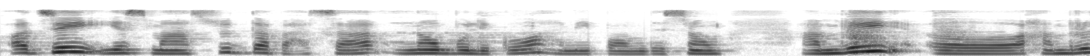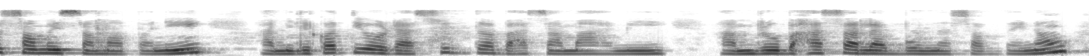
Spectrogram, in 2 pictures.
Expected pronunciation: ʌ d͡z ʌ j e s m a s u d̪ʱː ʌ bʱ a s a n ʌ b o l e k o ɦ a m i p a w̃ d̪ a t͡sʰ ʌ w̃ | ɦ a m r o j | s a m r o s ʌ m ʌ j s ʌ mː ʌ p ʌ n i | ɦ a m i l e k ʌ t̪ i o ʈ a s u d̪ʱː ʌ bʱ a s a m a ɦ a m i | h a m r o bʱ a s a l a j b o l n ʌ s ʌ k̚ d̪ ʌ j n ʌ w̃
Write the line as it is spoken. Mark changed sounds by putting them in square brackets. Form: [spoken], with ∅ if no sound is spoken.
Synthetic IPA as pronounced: ʌ d͡z ʌ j e s m a s u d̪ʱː ʌ bʱ a s a n ʌ b o l e k o ɦ a m i p a w̃ d̪ [ʌ] t͡sʰ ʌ w̃ | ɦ a m r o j | [h] a m r o s ʌ m ʌ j s ʌ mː ʌ p ʌ n i | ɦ a m i l e k ʌ t̪ i o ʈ a s u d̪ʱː ʌ bʱ a s a m a ɦ a m i | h a m r o bʱ a s a l a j b o l n ʌ s ʌ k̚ d̪ ʌ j n ʌ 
